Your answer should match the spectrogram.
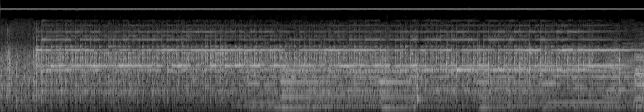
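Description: Alarm clock ringing steadily from about half a second in until it stops near the end. Film background music with low plucked notes comes in about halfway through.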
